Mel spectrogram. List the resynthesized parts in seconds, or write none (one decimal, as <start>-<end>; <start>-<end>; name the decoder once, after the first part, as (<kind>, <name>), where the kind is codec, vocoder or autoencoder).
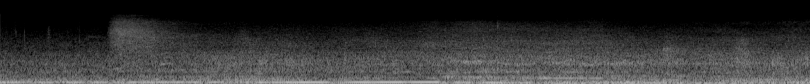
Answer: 2.1-2.7 (codec, SNAC); 3.4-5.4; 6.7-8.1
